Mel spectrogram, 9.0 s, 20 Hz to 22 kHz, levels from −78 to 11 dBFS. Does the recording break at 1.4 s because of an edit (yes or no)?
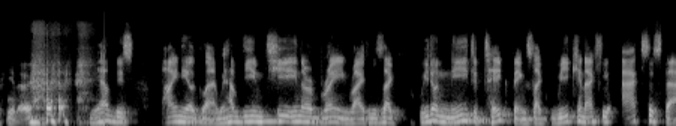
yes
